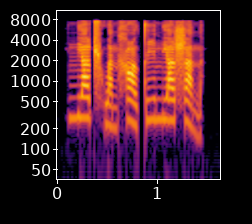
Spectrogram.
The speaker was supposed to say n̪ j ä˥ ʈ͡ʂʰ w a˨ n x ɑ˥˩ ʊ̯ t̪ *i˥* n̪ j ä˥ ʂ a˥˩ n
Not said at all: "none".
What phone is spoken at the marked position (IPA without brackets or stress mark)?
i˥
